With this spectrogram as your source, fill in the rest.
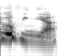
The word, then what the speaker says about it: Fofinha: lot of people kasi they mispronounce my username, Fofinha. Pero it's actually Fofinia.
